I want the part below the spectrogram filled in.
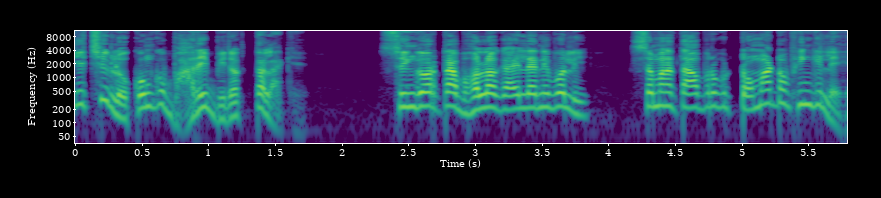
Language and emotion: Odia, disgusted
